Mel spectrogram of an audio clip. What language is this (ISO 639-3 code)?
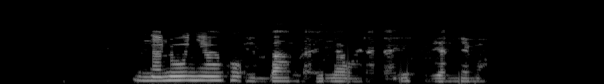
lug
